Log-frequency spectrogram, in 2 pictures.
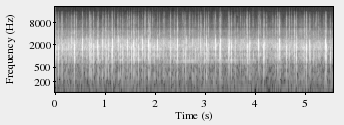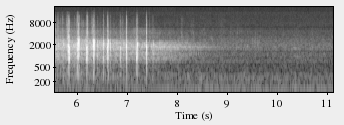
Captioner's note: applause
